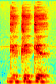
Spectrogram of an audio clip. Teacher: Back of the mouth, full stop, a voiced velar stop.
